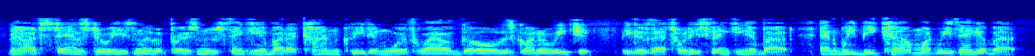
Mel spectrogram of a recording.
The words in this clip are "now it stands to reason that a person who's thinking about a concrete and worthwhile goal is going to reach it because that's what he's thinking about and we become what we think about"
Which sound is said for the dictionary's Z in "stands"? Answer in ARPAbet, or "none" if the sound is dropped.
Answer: Z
